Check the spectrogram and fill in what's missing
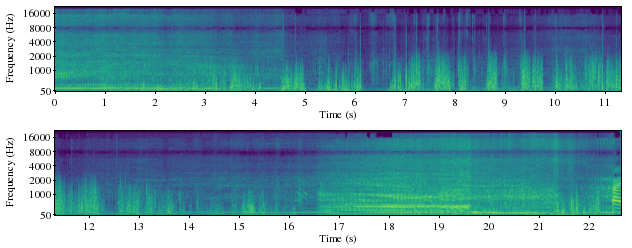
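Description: Small free quad ATV engine with a loose muffler revving outdoors on a top speed run, a choppy broken drone with wind buffeting, then rising to a steadier louder whine near the end.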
